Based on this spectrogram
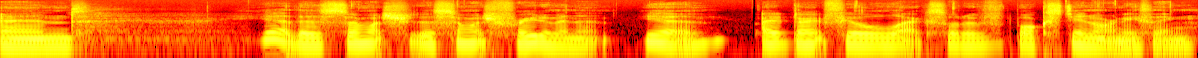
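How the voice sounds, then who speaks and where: Speaking fairly quickly with an Australian accent, a man uses a high voice with ordinary pitch variation. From Australia, Bendigo (Victoria). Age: 20s. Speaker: podcast interviewee. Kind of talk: personal interview. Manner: halting.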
